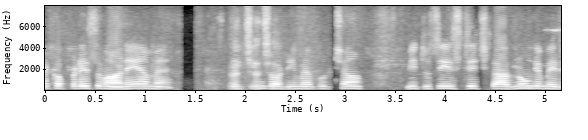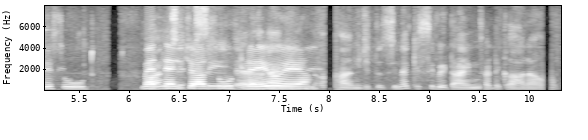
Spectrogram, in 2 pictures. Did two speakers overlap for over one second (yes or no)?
yes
